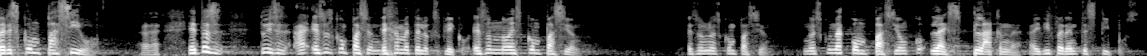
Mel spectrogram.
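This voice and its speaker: A man preaching a sermon as pastor, dropping to soft near-whispers and swelling loud again, asking his congregation questions and having them repeat words. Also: sits high, long reverb tail.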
